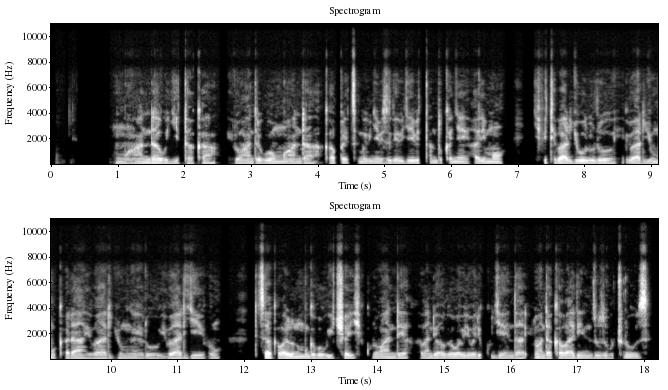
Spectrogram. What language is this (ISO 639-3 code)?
kin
